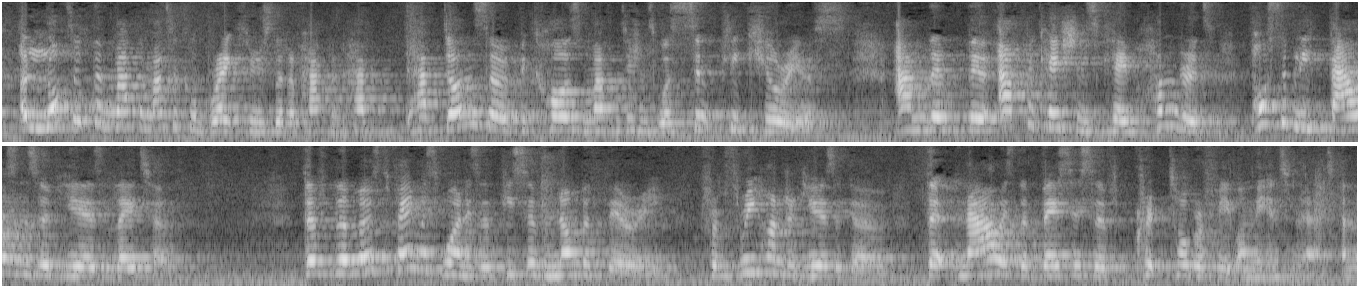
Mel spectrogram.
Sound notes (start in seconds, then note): none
